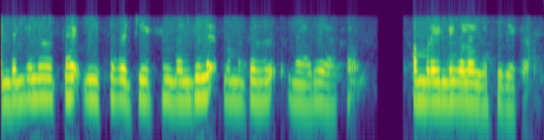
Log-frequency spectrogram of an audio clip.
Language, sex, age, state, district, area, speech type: Malayalam, female, 30-45, Kerala, Idukki, rural, conversation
